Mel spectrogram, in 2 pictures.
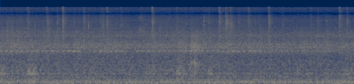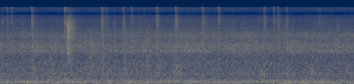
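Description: Moving passenger train heard from inside the carriage: a steady low rumble and running noise, with a few faint clicks, one most noticeable about seven seconds in.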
